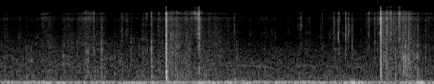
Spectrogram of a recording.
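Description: Cauliflower stalks and leaves being broken as a head is harvested by hand, with three sharp snaps, the last near the end, over a steady low rumble.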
